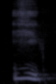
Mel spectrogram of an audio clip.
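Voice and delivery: yi, an unstressed ya shrunk to "yi"; reduced vowel. Shown as a demonstration. Teacher showing unstressed ya, yi as a reduced vowel. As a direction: say yi in place of a full "ya". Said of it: "we don't pronounce it fully".

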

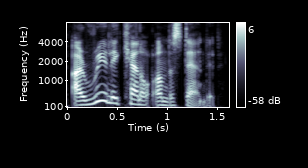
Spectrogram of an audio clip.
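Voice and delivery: put-on high, indignant old hostess; a lightly voiced scandalised old lady; exclaiming old lady. A narrator's reading. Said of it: "exclaimed the old lady".

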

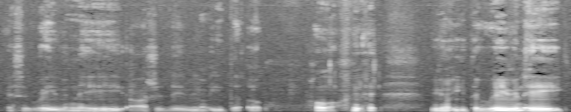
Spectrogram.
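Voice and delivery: ordinary delivery

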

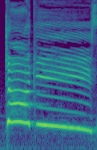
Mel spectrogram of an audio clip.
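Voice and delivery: put-on high, very loud, delighted toddler squeal; drawn-out baby exclamation. A narrator's reading. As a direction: squeal it like a baby spotting a dog. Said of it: "said Baby".

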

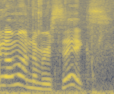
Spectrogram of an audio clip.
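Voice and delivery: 声音高扬，得意地宣布已经第六条了; gleeful boast. Real, not acted. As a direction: crow about the tally, pitch way up. Counting catches, laughing after.

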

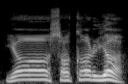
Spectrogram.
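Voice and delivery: slow, drawn-out loud call to the river; mother's cry. Retold or imitated. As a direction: cry out to the river, stretching each word. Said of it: "Bir bağırıyor".

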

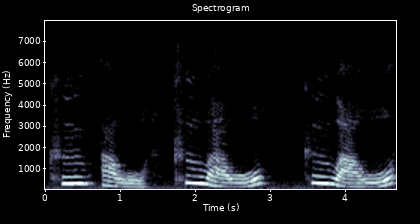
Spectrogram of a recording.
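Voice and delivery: "ku ao" drawn out, every vowel sounded; syllables joined together. Shown as a demonstration. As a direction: teach "ku ao" slowly, blending the pieces. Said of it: "just pronouncing each of them together".

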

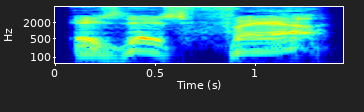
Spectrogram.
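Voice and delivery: loud, slow, outraged demand; thundering. A narrator's reading. Weber thunders at Fenner in outrage. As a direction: Weber bellowing his protest. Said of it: "Weber thundered".

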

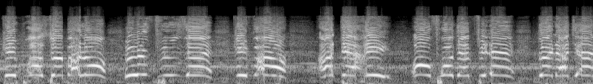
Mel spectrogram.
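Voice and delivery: goal call, high and loud; excited sports commentary. Real, not acted. Goal scored, commentator erupts.

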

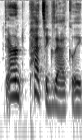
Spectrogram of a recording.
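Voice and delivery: usual speaking voice

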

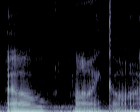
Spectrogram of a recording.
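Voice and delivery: breathless whisper, slow and shaken; stunned whisper. Real, not acted. Listener stunned by the caller's goodbye, whispering. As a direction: whisper it in disbelief.

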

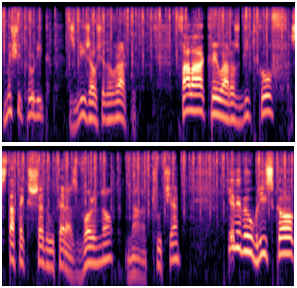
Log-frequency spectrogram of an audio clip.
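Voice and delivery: usual speaking voice

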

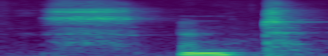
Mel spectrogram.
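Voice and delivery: s and t as bare consonant sounds, not letter names; unvoiced sound demo. Shown as a demonstration. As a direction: make a short "sss" and a clicked "t". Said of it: "sort of sounds".

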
